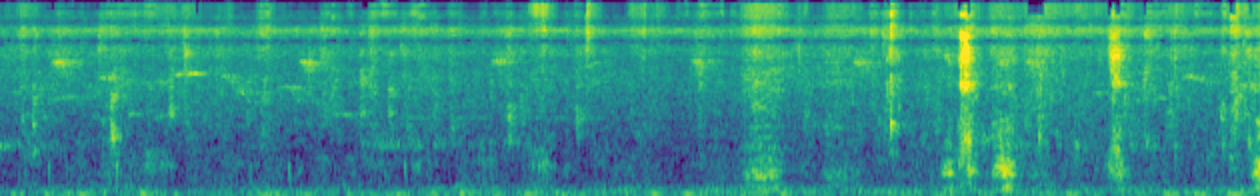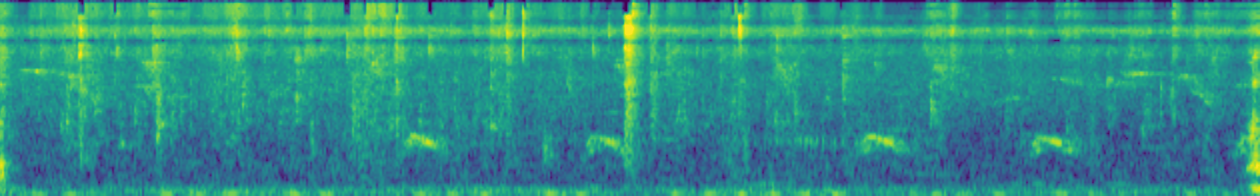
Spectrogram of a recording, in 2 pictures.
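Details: Pigs on a village farm during the morning routine of mixing feed, feeding and cleaning the pens; a steady low rumble of grunting, with short bent squeals between ten and thirteen seconds, amid sharp clanks and clatter of farm work.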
